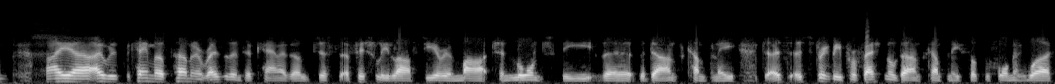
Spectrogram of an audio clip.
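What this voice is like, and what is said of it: British accent. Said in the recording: “I have a British accent. ... It's a Hamilton accent.”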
